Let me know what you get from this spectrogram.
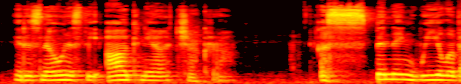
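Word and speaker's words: Ajna: center of your forehead in the west often mispronounced as the AA Shakra in the east it is known as the Agia chakra a spinning wheel of energy of Vortex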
